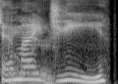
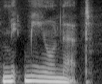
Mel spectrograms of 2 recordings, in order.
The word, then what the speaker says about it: Mignonette: It's like French. Oh, so it's Mignonette. Oh, yeah. Nonette. Mignonette.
